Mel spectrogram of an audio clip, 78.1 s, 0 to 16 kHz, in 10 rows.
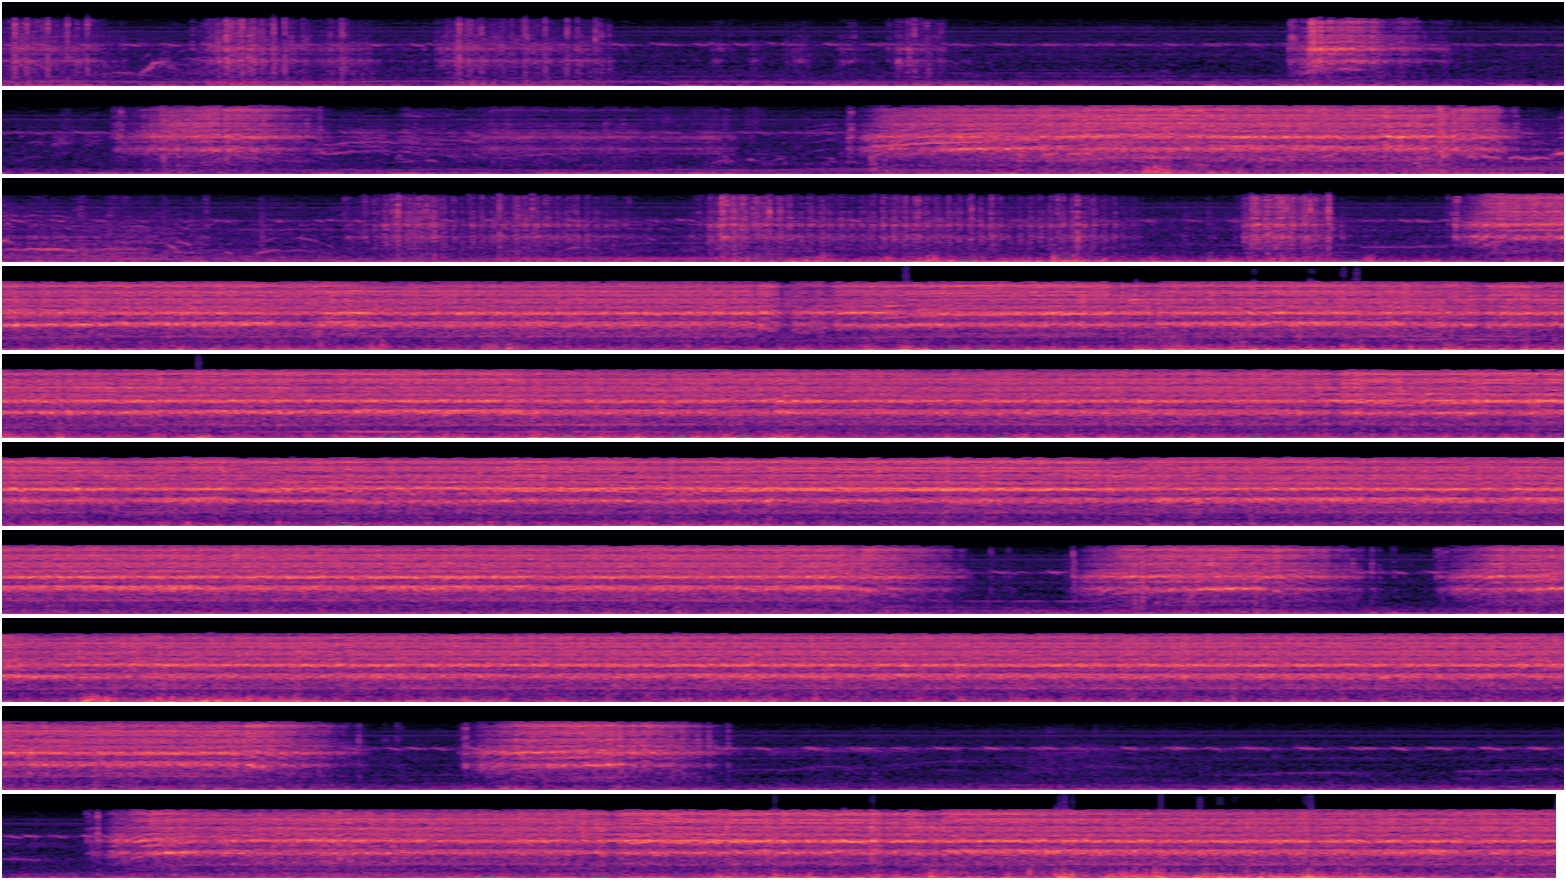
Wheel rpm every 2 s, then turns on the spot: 10, 10, 0, 20, 30, 20, 140, 80, 0, 20, 10, 70, 160, 150, 160, 160, 160, 160, 160, 160, 160, 160, 160, 160, 160, 110, 70, 130, 160, 160, 160, 140, 50, 0, 0, 70, 160, 160, 160.
0-2 10-12 18-22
